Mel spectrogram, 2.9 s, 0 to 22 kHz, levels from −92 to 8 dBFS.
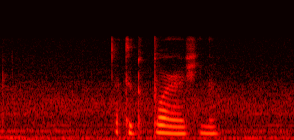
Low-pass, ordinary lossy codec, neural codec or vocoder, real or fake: none; none; none; real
